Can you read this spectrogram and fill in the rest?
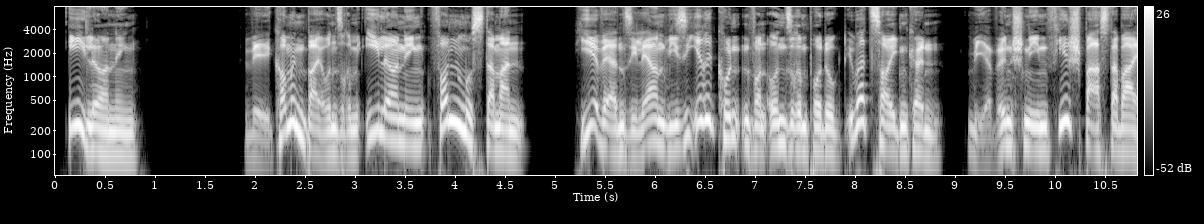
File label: elearning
